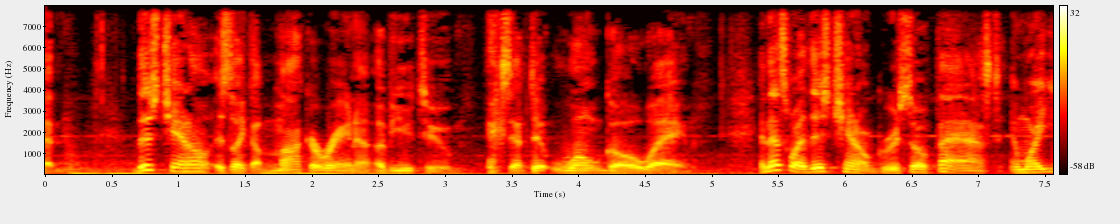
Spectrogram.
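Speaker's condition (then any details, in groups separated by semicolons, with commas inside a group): No condition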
